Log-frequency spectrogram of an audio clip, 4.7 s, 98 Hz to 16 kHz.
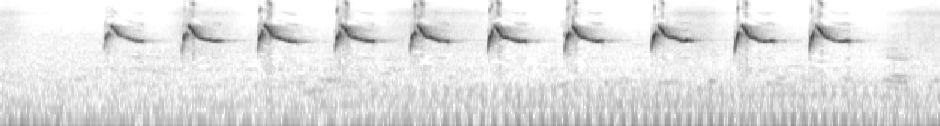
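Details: Hungry olive-backed tailorbird singing actively in a long-shot variation: about ten sharp, high downslurred notes repeated roughly every 0.4 seconds, over a faint low hum.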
